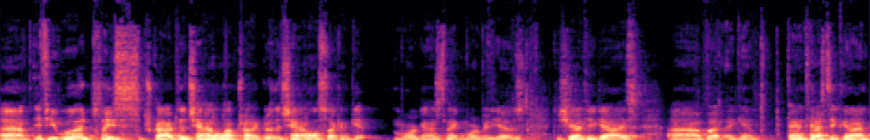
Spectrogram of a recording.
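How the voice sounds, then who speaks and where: Recorded with audible room echo, a man speaks at a fairly quick pace and medium pitch, somewhat breathy, with fairly even intonation. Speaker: gun reviewer YouTuber. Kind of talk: product review. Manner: fast.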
